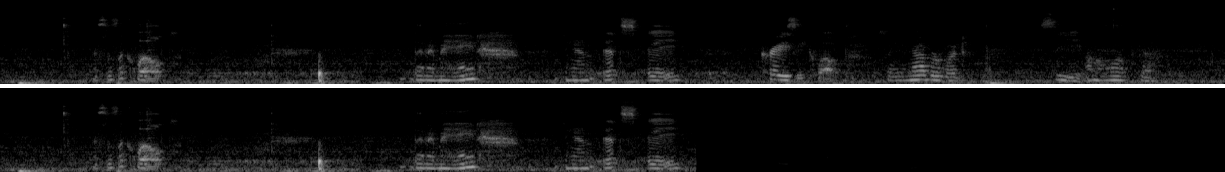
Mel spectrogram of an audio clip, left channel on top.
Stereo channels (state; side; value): drops out; right; at 7.0 s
